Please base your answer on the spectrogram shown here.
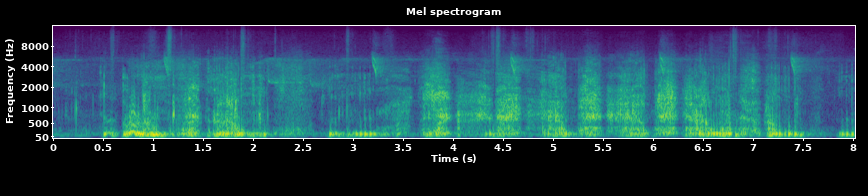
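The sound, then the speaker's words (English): A recreated ankylosaur call played back from an online search, many deep, snorting, grunting roars in quick, uneven bursts, like a huge pug or bulldog, loud and alone. “how you pronounce ankylosaur. Apparently, that's what they sounded like. They sounded like a very large pug or French bulldog.”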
